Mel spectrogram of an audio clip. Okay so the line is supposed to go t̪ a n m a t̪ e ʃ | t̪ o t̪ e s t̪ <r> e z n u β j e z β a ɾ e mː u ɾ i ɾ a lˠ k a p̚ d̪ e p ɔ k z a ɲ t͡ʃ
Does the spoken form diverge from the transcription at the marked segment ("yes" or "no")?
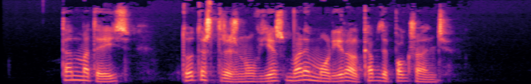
yes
